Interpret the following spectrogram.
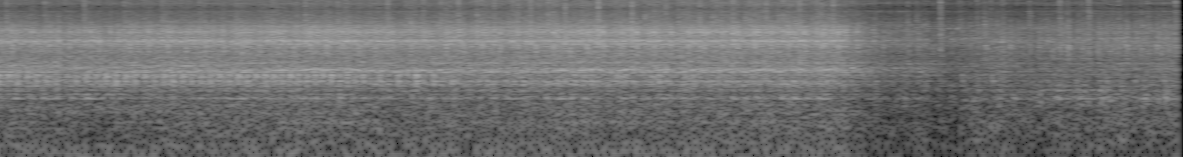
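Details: Truck after radiator replacement and wiring fixes, first start: uneven lopey idle at about four pulses a second with a stumble; owner says the cam always idles like this but suspects a missing cylinder.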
